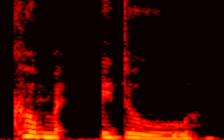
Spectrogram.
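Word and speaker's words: Cwm Idwal: do this to remind myself and it is pronounced Kum UL that's as close as I can get to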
